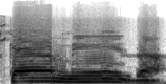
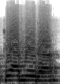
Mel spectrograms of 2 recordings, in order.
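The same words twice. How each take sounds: First: "camera" slow and lower, stretched as ক্যা, মে, রা; syllable by syllable. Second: Said in the usual way. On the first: Shown as a demonstration. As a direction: draw out each of the three syllables of "camera". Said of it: "দেখো ক্যা একটা". ("Camera" তিন ভাগে টেনে টেনে বলা) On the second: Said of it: "তাহলে তিনটে সিলেবল".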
